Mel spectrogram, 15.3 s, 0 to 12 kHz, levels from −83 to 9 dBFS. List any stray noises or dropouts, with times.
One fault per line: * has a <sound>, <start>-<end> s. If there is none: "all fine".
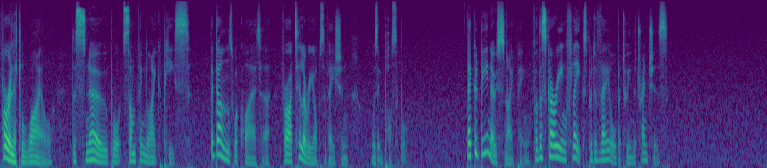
all fine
